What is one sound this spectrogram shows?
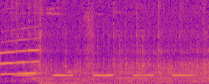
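A truck's reversing alarm beeps at a steady pace.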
